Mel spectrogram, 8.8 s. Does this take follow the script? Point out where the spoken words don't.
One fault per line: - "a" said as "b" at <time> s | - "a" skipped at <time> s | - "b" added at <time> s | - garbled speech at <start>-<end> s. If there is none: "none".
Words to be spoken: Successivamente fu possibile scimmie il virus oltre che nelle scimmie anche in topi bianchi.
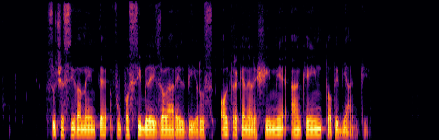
- "scimmie" said as "isolare" at 3.0 s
